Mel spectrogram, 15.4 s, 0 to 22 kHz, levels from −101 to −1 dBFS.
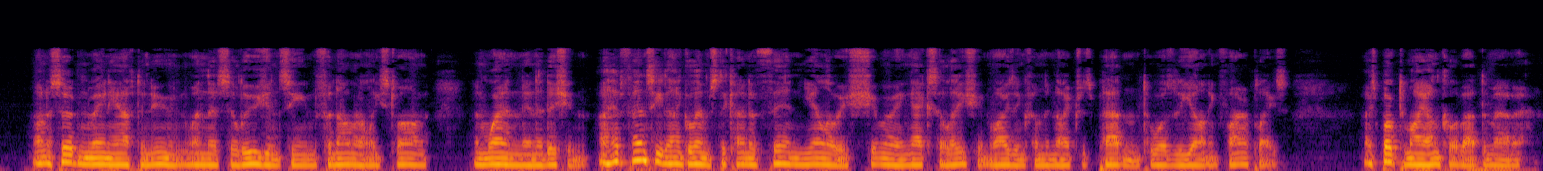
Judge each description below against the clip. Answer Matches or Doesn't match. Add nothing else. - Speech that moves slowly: Doesn't match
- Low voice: Matches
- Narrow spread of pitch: Matches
